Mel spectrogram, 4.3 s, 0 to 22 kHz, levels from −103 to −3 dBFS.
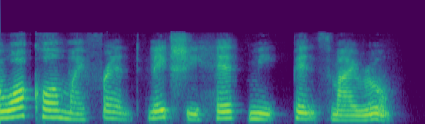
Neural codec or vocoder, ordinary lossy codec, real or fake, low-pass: codec, 16 kHz, 0.4 kbps, LongCat-Audio-Codec; AAC, 32 kbps; fake; 7.2 kHz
